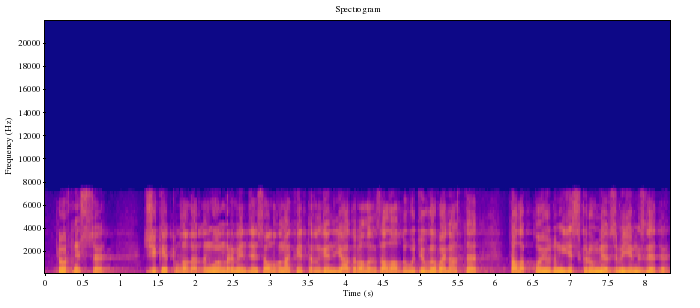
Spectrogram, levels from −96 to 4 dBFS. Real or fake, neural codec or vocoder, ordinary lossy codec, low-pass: fake; codec, 16 kHz, 2 kbps, FunCodec, trained on LibriTTS, 25 frames a second; none; 7.2 kHz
